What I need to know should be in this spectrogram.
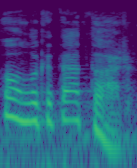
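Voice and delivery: soft, detached observing, lightly amused; gentle mock-marvel at a passing thought; calm noticing voice. Shown as a demonstration. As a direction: watch the thought drift by. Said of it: "that's what noticing your thoughts are".

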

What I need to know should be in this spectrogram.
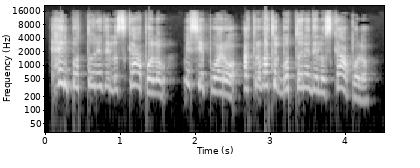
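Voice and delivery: high, loud, delighted announcement; excited exclamation. Acted. Girl announces Poirot has found the bachelor's button, excitedly exclaiming. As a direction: call out the discovery to the whole table. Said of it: "esclamò Bridget".

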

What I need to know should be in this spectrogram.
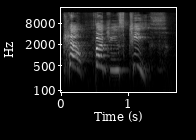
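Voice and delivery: put-on high, loud and slow toddler plea. A narrator's reading. Fudge begging the dentist in a slow high toddler voice. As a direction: drag it out like a pleading toddler.

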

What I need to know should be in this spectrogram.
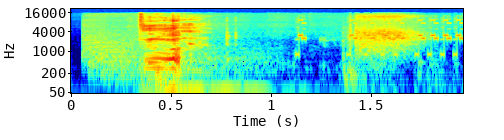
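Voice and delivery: put-on high breathy old-lady titter; old lady giggle. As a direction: giggle like a flattered granny.

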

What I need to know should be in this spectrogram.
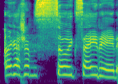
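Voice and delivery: high gushing squeal; mock excitement. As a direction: gush like you're thrilled. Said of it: "what if I'm like".

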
